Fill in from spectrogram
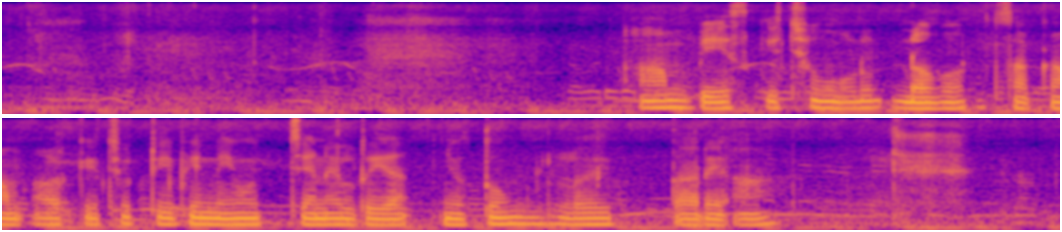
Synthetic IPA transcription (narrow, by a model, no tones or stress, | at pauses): ambeskit͡ʃʰumuɽut̪̚ɖɔɡɔɾsʰakamaɾkit͡ʃʰuʈibʱiniud͡ʒt͡ʃɛnɛlɾɛjaʔɲut̪umləj̪t̪aɾɛʔa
